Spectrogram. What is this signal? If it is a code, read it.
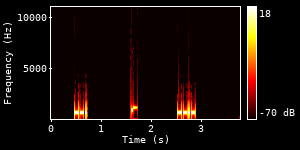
Morse code, heard as a keyed tone, about 46 wpm, 700 Hz. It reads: G Q
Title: Single Letters 45wpm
